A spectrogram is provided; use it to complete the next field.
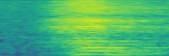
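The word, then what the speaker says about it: ἕν: D'ailleurs, et sans trop faire preuve de pédanterie, le mot pour désigner l'unité absolue de Dieu est un mot qui se dit hen, H-E-N.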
